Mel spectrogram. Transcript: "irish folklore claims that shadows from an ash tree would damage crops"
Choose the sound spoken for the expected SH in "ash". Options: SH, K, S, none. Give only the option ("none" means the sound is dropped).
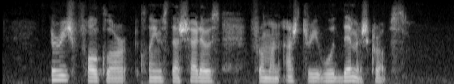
S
